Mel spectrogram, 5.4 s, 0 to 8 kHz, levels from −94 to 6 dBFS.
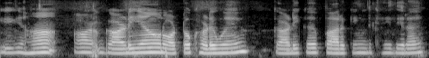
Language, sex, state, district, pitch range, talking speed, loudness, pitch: Hindi, female, Chhattisgarh, Korba, 180-205 Hz, 155 wpm, -17 LUFS, 195 Hz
